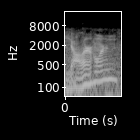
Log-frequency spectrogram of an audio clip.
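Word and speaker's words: Gjallarhorn: that came out and i know it is y'aller horn it's just easier to take out the dollar horn who says it that way that's the proper way to pronounce it it is actually the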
